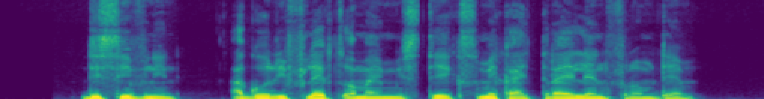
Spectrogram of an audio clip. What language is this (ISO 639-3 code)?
pcm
